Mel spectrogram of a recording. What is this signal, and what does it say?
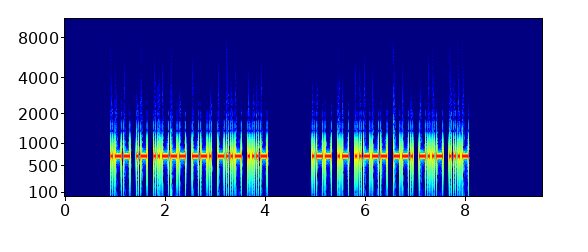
Morse code, heard as a keyed tone, about 27 wpm, 700 Hz. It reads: WA2GXV WA2GXV
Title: USA Call Signs - 6 Characters - Repeated 2x - 28wpm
